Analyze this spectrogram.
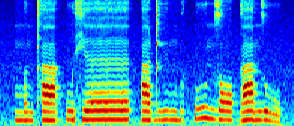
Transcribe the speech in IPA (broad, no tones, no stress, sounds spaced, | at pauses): m ə n ʈʰ aː k͡p u xʲ ɛː | a ɖʱ y m b ə k͡p u n z ɔ ɡ a n z u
